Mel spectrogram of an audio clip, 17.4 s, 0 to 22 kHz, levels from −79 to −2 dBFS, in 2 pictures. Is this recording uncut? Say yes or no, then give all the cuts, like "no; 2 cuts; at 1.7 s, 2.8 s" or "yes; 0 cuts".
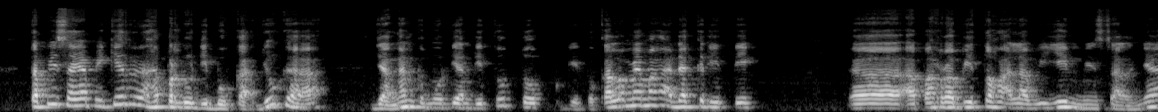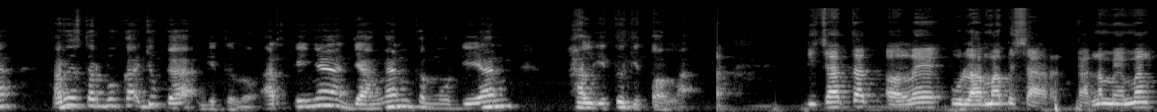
no; 1 cut; at 14.1 s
